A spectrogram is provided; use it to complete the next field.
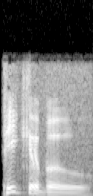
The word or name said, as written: peekaboo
